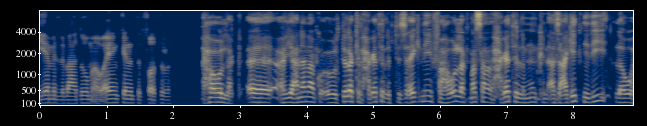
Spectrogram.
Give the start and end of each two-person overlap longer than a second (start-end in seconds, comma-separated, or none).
none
